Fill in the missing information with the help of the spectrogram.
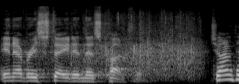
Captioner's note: applause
